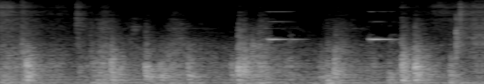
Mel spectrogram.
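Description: Laundry being pulled out of a front-loading washing machine's drum: irregular fabric rustling and soft knocks. Two short electronic beeps, about a second apart, come in the middle.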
